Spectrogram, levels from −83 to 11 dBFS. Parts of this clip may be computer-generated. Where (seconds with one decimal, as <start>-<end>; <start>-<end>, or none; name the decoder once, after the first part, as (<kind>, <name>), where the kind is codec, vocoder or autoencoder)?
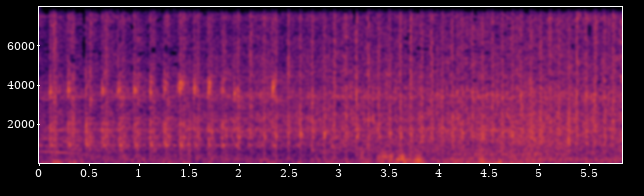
1.4-2.9 (autoencoder, DAC-VAE)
